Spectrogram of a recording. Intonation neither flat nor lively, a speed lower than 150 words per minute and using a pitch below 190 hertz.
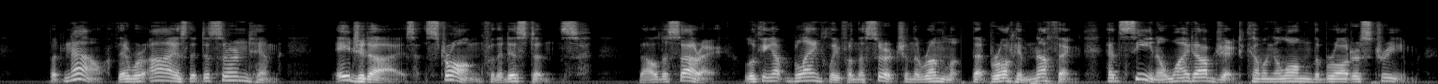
No: average, 4.2 semitones; average, 155 wpm; low, 135 Hz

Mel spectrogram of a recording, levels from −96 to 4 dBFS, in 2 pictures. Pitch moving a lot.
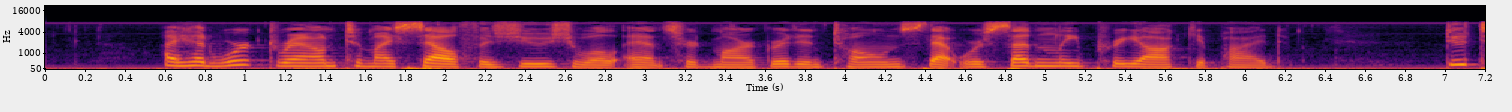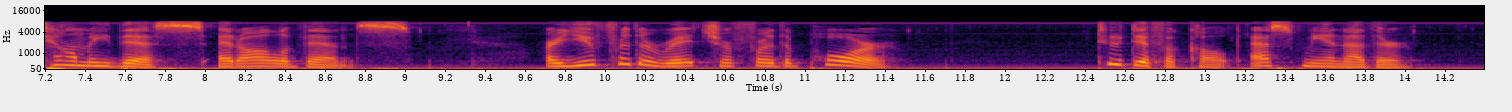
Yes: wide, 5.7 semitones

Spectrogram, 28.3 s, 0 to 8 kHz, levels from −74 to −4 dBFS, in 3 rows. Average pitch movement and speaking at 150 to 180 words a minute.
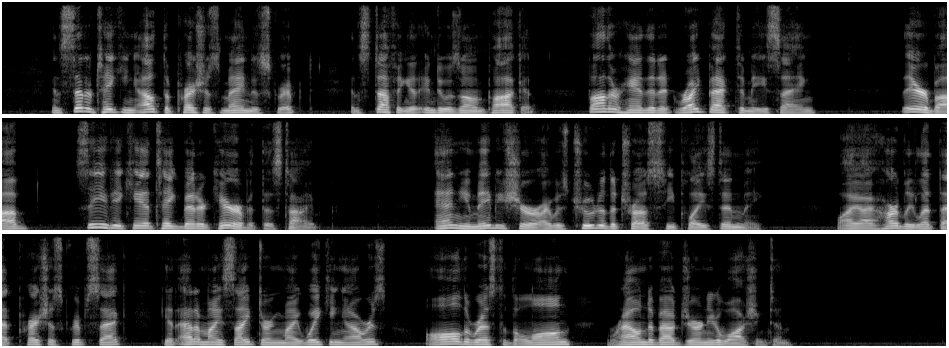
Yes: average, 4.1 semitones; average, 160 wpm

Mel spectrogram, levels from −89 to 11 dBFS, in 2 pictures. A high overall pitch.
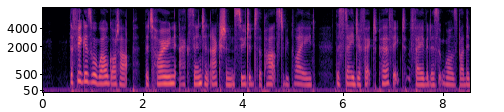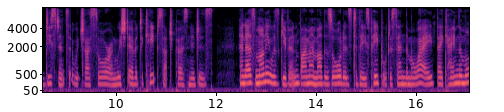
Yes: high, 200 Hz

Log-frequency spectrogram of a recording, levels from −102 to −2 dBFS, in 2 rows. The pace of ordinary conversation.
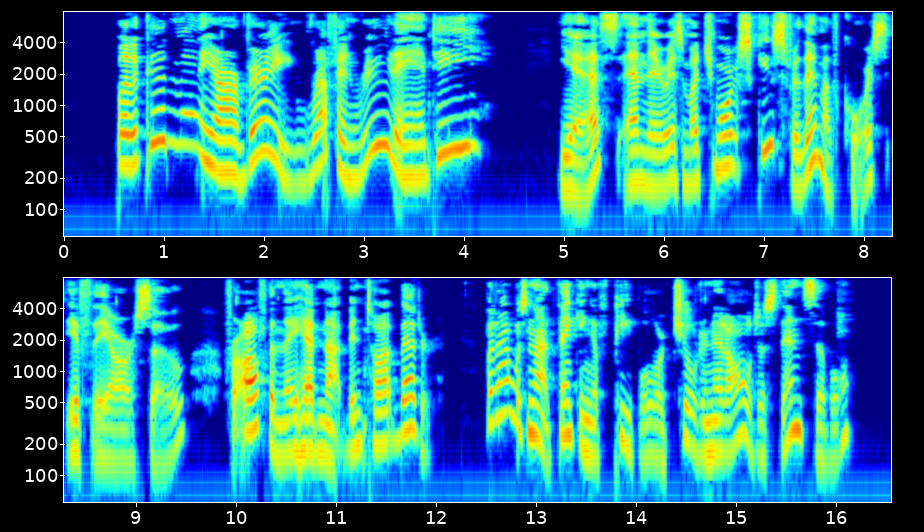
Yes: average, 170 wpm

